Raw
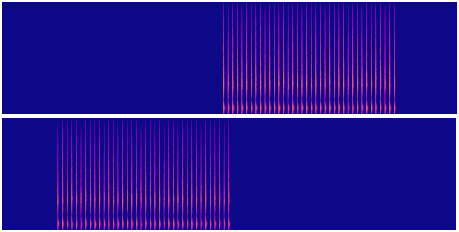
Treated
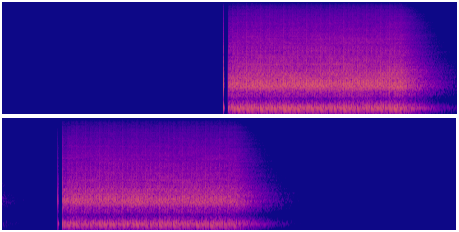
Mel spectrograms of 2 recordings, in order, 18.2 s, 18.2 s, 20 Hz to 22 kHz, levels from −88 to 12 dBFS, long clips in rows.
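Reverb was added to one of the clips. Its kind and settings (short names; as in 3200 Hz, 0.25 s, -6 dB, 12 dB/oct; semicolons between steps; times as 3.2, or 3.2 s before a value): plate-style reverb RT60 1.6 s, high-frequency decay 1×, pre-delay 95 ms, DRR -8 dB; gain -9.5 dB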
